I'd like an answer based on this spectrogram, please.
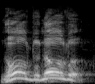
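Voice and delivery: high, loud, urgent question; alarmed asking. Acted. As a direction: blurt it out in comic alarm. Alarmed reaction to Hacivat's cry.

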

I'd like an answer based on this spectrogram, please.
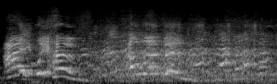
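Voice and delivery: high, indignant cry, the last word stretched out; exasperated retort. Acted. Trapped man telling the lift he has selected a floor, exasperated. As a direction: answer back furiously, dragging out the floor.

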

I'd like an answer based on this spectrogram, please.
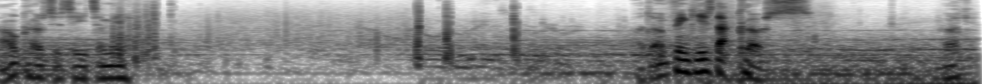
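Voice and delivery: whispering while hiding. Real, not acted. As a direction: breathe it out so he won't hear. Hiding from monster.

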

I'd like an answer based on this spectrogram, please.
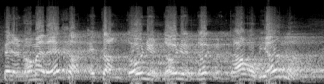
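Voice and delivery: loud, insistent complaint; agitated protest. Acted. Woman complaining that Antonio smothers her, agitated. Acted quarrel, feeling smothered.

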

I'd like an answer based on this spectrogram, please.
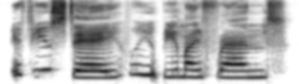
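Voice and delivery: put-on high, childlike asking voice; high-pitched earnest question; hopeful child. A narrator's reading. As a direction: ask like a hopeful little girl. Child asks monster gently.

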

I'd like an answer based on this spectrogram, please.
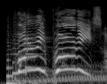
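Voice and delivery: loud, high-pitched outburst; high, exasperated yell; comic curse. Real, not acted. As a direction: shriek a silly swear at losing. Nonsense curse after failing.

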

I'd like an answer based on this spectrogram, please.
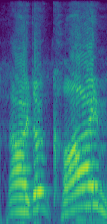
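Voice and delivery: urgent yell. Real, not acted. Yelling at teammate mid-fight.

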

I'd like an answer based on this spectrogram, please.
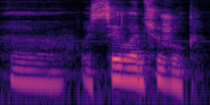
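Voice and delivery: ordinary talk

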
